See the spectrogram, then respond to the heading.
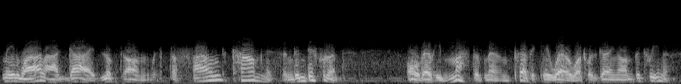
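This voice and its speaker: A man's voice: mid-range voice, big pitch swings, fairly quick, lightly acted. An actor playing a young man who narrates his exhausting underground expedition in an old radio drama, earnest and dramatic. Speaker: narrator and nephew. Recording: tinny old radio recording, faint hiss.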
